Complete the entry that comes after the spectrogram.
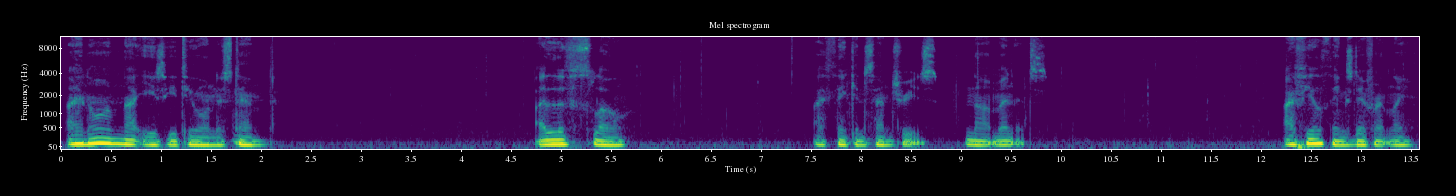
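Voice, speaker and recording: A man playing an ancient, protective male vampire in a soft-spoken comfort roleplay, speaking in a breathy, hushed, deliberate and soothing way. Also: low-pitched, fairly even intonation, full character voice. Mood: gentle, reflective. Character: ancient male guardian vampire, protective, tender, world-weary.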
